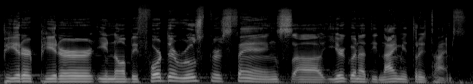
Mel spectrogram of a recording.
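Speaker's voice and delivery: a teacher gently correcting his friend; calm foretelling. Acted. Jesus answers Peter's boast.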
